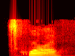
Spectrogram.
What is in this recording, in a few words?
"squirl", English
